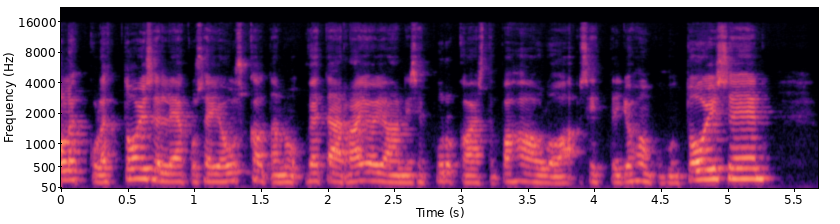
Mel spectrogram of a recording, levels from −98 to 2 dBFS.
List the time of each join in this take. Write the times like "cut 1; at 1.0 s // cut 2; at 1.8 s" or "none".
none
